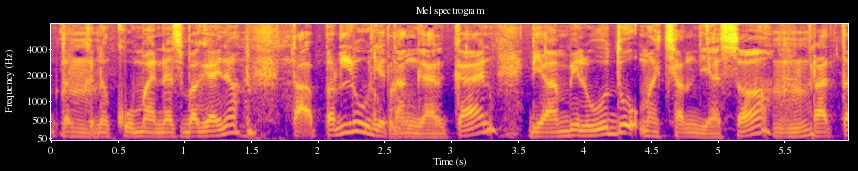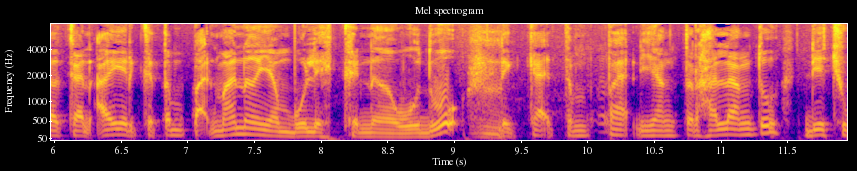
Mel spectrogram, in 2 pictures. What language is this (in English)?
Malay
